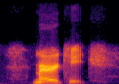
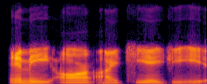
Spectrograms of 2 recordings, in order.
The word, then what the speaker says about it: Meritage: Meritage. This is Meritage. It's not meritage. It's meritage, just like heritage. It's a compound of the words merit and heritage.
